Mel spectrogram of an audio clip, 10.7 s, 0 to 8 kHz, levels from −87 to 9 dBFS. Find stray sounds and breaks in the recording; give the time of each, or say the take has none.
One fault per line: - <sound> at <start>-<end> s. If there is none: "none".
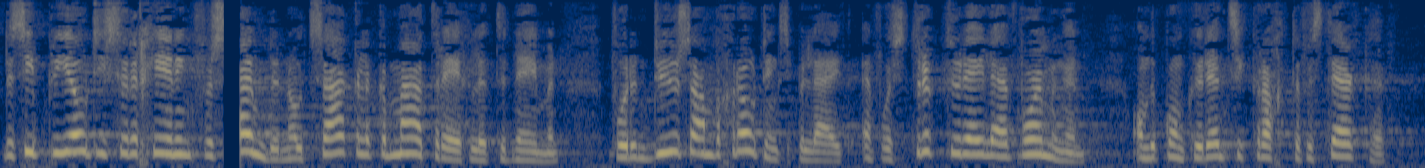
- dropout at 1.7-1.8 s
